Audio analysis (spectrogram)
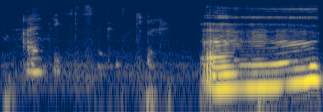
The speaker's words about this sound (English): I yawned. I'm tired.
